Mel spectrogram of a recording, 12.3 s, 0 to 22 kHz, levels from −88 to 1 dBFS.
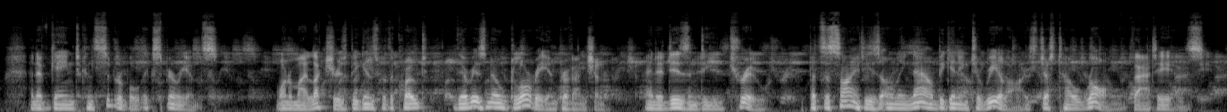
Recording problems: echo of what is said; noticeable; throughout; 400 ms later, 15 dB below the speech

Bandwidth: 14.5 kHz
